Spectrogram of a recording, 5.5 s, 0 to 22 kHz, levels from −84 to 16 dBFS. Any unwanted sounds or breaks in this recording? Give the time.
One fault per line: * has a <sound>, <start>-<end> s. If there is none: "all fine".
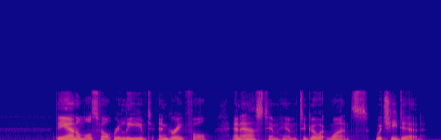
all fine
